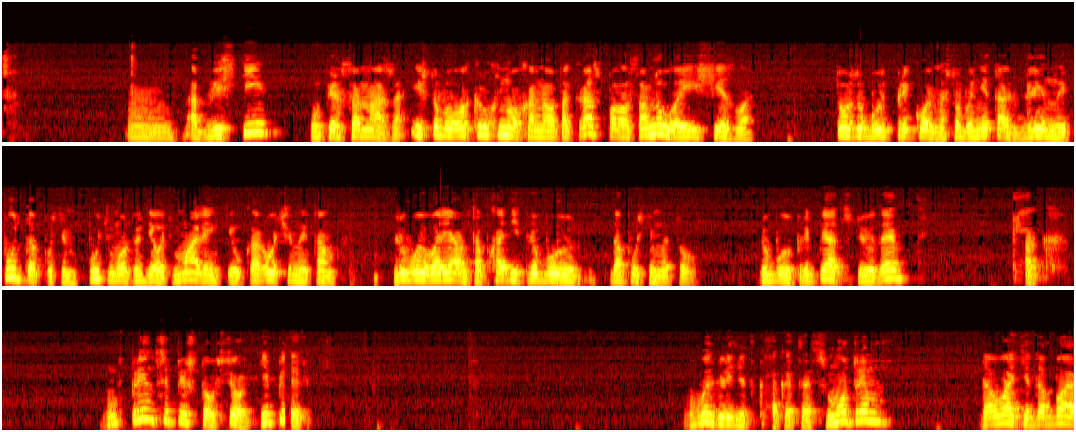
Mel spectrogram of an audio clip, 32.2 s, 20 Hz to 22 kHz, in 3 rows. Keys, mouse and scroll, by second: 8.0-9.5 middle drag, 14.3 space, 16.4 space, 16.9-18.4 middle drag, 22.8-23.9 middle drag, 24.5 shift+middle click, 29.2 click, 31.0 middle click.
